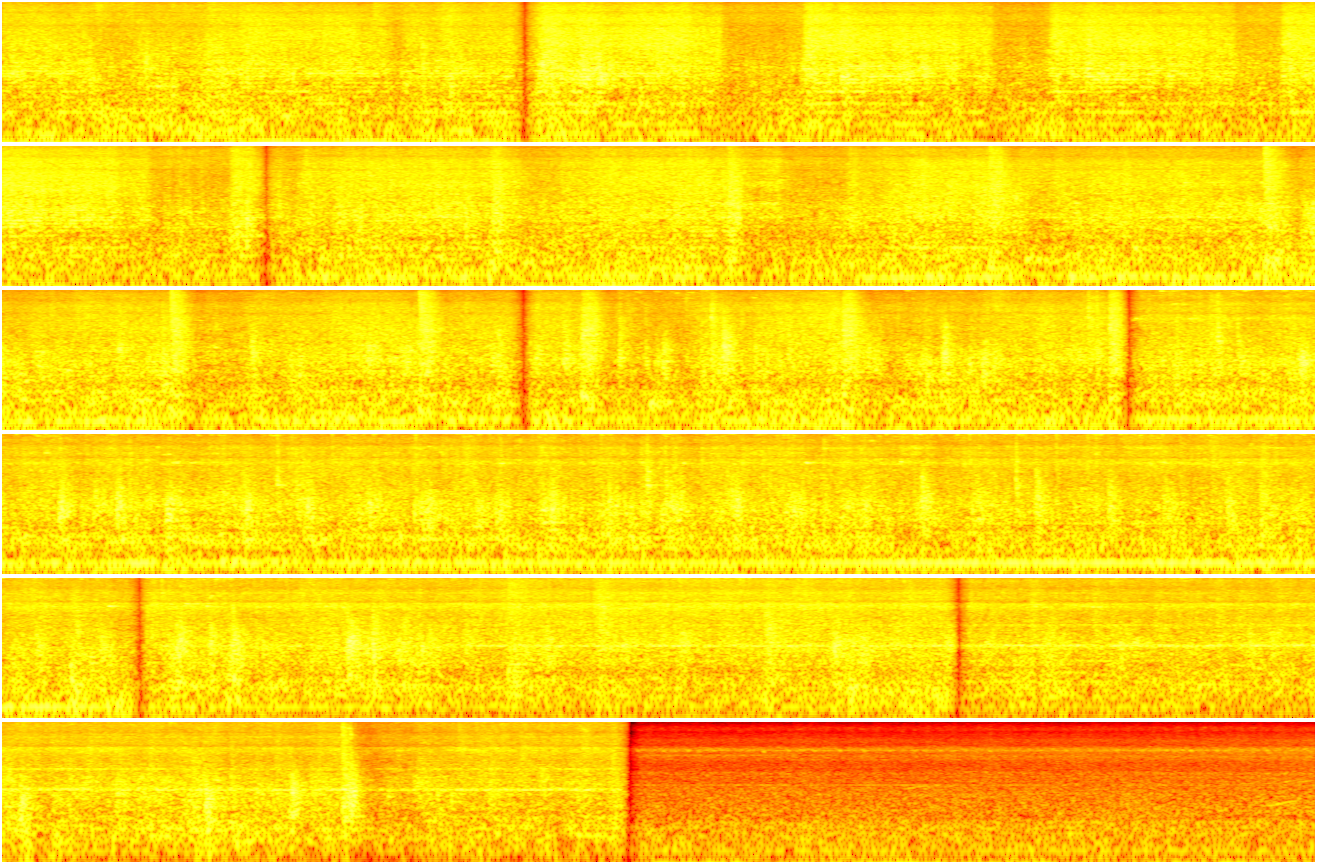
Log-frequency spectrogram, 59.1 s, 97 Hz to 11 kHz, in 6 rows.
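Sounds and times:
steady machine hum: 0.0 - 59.0
boards clattering on conveyors: 19.3 - 54.0.

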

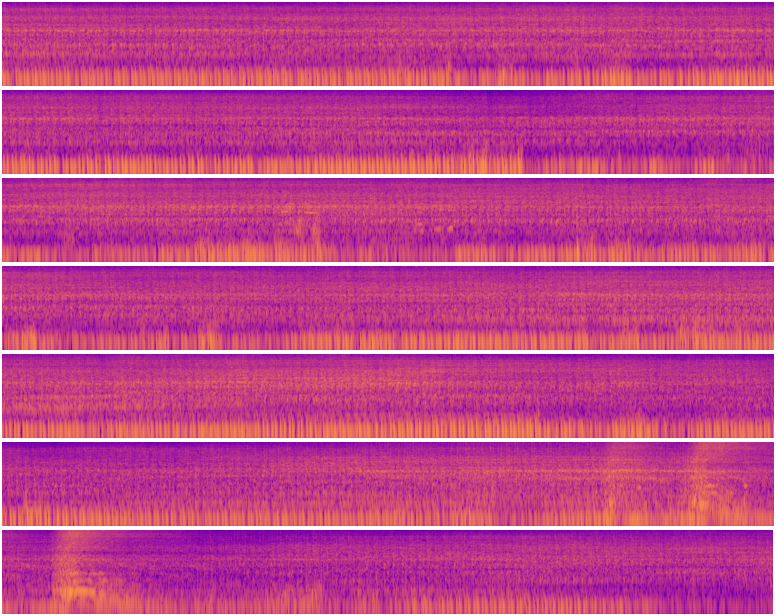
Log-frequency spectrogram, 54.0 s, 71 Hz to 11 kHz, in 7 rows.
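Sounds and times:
motorcycle engine idling: 0.0 - 54.0
engine throttle blips: 42.0 - 50.6.

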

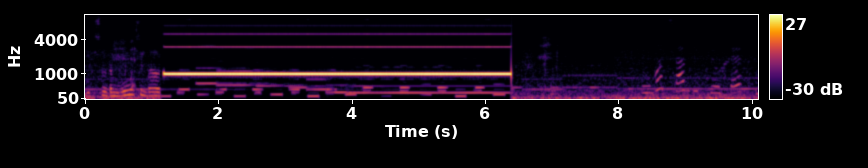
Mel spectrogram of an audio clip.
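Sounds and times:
censor bleep: 1.2 - 6.4.

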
